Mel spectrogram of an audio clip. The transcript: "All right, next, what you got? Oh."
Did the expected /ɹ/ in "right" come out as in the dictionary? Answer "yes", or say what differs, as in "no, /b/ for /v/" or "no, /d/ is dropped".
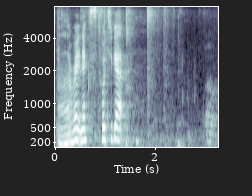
yes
